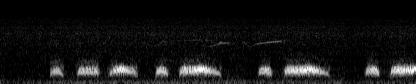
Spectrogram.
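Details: Spotted dove serving as a young, fight-eager decoy bird during garden trapping in U Minh, giving a run of low mellow coos, short notes alternating with longer drawn ones, with a faint thin whistle from another bird.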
